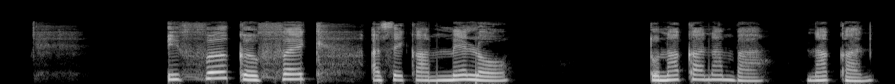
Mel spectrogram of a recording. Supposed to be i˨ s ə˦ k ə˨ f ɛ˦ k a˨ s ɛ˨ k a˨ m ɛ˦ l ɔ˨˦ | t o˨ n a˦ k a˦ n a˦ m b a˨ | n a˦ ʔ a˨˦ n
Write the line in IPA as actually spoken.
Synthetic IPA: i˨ f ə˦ k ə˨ f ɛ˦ k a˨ s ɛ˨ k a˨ m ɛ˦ l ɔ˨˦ | t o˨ n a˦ k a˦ n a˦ m b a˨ | n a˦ k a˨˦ n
